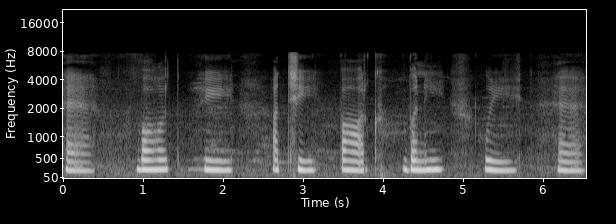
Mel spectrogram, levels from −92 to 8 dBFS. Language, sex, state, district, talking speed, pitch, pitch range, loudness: Hindi, female, Punjab, Pathankot, 75 wpm, 220 Hz, 210-230 Hz, -17 LUFS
